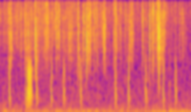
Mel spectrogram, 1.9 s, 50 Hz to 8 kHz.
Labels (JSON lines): {"label": "biophony, knock croak", "recorder": "SoundTrap 300"}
